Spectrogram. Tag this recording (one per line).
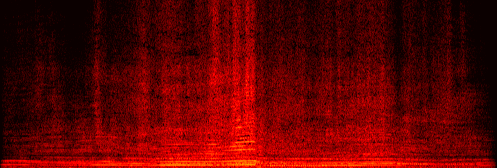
field-recording
motor-sports
recreation
snowmobile-trail
snowmobiles
winter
